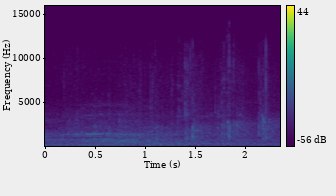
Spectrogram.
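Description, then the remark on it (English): A few scattered, hesitant claps from an audience, sharp isolated pops spaced unevenly over a steady murmuring crowd hiss, never building into full applause. “That's like a nervous clap, like I think we should clap, but I don't know.”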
